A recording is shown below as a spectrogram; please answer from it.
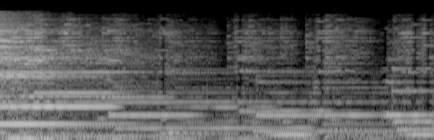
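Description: Javanese gamelan playing: bronze metallophones ring out a melody of sustained notes, one new note about every half second or less, opening on the decaying ring of a loud strike just before.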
